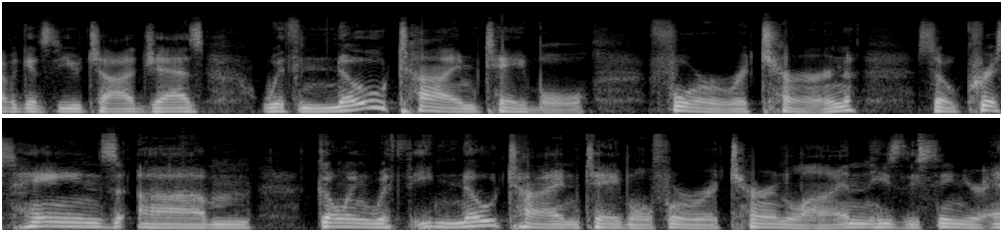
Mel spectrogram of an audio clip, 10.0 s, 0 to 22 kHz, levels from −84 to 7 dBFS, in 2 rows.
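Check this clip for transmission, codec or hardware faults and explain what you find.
One transmission fault is present. From 5.15 s to the end, the adaptive stream drops to a lower bitrate. The connection slowed, so the player switched to a leaner encoding, which fits a fall from about 64 to 24 kbit/s. The speech has more codec artefacts. The change is abrupt, with no gap.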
